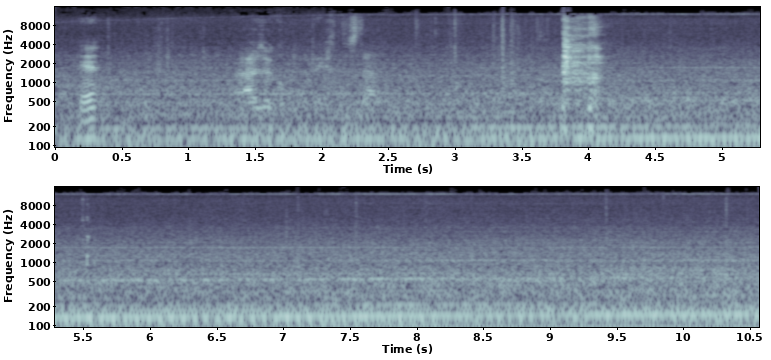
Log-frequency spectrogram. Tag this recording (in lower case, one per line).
vehicle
